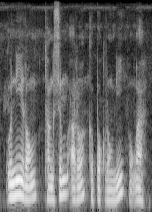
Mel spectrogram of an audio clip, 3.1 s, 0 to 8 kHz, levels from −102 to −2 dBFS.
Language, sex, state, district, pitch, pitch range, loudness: Garo, male, Meghalaya, West Garo Hills, 120 Hz, 115-150 Hz, -17 LUFS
